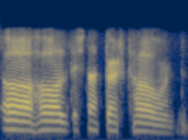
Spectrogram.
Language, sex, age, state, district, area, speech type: Kashmiri, male, 18-30, Jammu and Kashmir, Ganderbal, rural, conversation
